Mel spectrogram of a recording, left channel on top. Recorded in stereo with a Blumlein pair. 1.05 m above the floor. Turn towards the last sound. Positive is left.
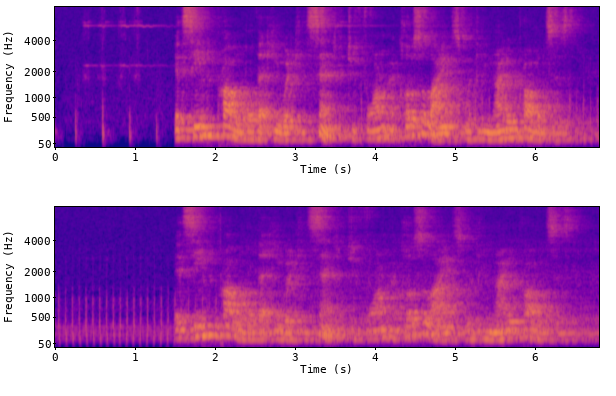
turn(degrees=70)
